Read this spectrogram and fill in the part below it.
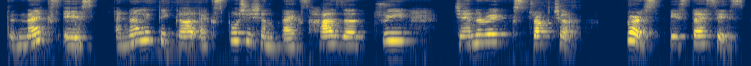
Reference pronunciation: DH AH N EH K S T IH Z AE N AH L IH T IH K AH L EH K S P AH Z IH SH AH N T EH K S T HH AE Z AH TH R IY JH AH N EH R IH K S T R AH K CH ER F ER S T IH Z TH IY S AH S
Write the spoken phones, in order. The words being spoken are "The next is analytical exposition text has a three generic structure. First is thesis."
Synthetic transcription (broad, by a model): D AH N EH K S T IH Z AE N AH L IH T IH K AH L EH K S P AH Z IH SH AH N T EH K S HH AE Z AH T R IY JH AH N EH R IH K S T R AH K CH ER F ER S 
